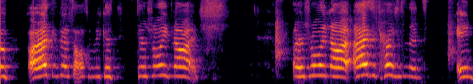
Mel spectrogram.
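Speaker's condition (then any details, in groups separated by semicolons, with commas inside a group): Cerebral palsy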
